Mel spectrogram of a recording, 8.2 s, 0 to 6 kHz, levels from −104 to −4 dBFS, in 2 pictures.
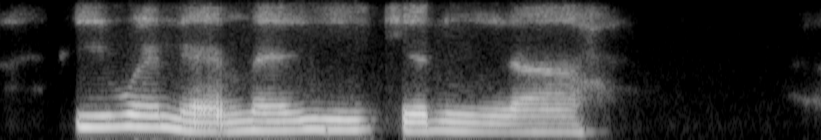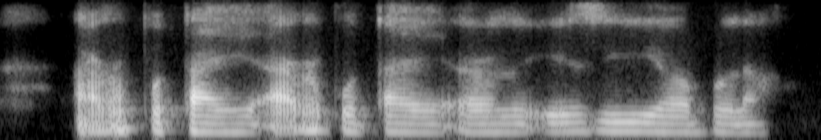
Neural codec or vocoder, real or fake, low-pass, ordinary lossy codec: codec, 24 kHz, 1.2 kbps, DualCodec; fake; 5.4 kHz; Opus, 16 kbps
